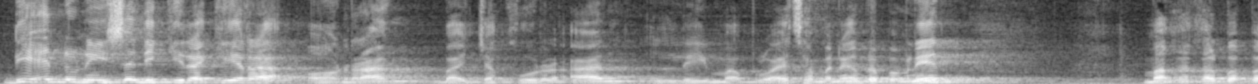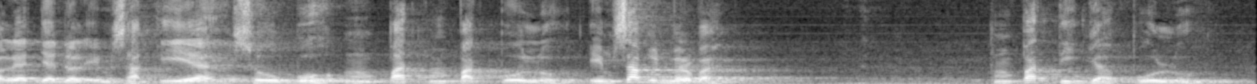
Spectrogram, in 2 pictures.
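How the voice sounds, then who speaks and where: Animated preacher in an echoey hall. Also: male voice, mid-range voice, moderate pace. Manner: animated, acts out questioners, addresses audience as hadirin. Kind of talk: lively sermon with humor. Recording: echoey hall with long reverb.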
